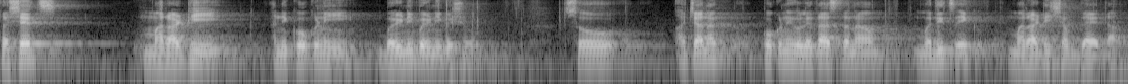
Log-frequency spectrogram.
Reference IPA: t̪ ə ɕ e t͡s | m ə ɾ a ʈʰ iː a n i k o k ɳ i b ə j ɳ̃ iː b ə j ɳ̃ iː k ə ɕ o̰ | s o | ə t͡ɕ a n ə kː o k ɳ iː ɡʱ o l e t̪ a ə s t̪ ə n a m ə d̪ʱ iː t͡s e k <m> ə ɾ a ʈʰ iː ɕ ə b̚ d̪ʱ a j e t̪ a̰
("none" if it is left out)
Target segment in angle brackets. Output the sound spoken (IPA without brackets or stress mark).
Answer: m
